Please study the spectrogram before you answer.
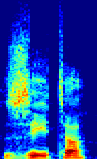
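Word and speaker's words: zeta: The 6th letter of the Greek alphabet is the upper and lowercase zeetah, which is always pronounced with the z sound as our English z.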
